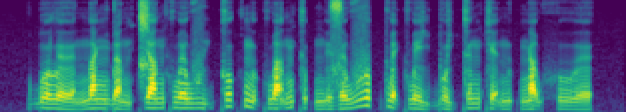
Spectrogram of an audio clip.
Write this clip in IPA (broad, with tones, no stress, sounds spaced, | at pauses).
ɓ o˧ l əː˨˩ n a˧ ŋ ɗ a˨˩ n t͡ɕ a˧ n k w ə˧ w v ḭ˧˥ k o˦˥ k̚ n o̰˧˨ k w a̰˧˥ n k ə˨˩ p̚ ŋ ɨ˨˩ z ə˨˦ w v ə˦˥ p̚ k w ɛ̰˧˨ k w e˧˩ j ɓ o˧˩ j k ə˧ n k ɛ̰˧˨ n ə˨˩ t̚ ŋ a̰˧˨ w h u˨˩ ə̯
